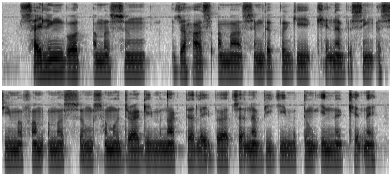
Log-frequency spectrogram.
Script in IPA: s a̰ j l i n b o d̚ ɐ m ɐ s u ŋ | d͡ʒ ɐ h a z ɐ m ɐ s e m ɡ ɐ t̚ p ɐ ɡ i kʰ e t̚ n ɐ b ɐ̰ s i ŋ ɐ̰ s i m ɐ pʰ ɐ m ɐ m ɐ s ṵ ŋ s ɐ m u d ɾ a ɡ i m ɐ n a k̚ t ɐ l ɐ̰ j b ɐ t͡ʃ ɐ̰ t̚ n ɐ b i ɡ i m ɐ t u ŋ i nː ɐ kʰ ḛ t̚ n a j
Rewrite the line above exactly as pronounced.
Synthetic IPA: s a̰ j l i ŋ b o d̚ ɐ m ɐ s u ŋ | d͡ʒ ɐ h a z ɐ m ɐ s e m ɡ ɐ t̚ p ɐ ɡ i kʰ e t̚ n ɐ b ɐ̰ s i ŋ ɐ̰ s i m ɐ pʰ ɐ m ɐ m ɐ s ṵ ŋ s ɐ m u d ɾ a ɡ i m ɐ n a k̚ t ɐ l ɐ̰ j b ɐ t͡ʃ ɐ̰ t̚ n ɐ b i ɡ i m ɐ t u ŋ i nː ɐ kʰ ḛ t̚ n a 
